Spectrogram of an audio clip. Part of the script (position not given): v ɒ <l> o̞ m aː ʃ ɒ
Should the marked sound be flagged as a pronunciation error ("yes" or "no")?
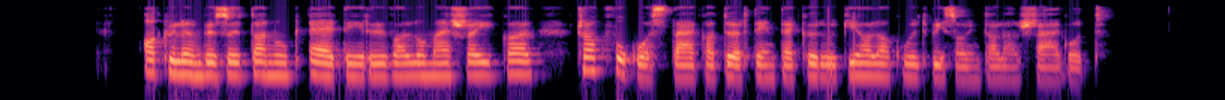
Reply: yes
